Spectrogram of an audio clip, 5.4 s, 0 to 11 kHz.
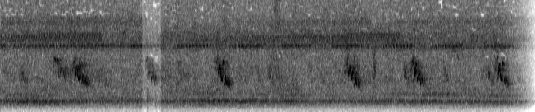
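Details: A Zitting Cisticola in the Ebro Delta, Spain, in August 2015 repeats sharp, high 'zit' notes roughly every half second to second over a steady background hum and high insect-like drone.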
